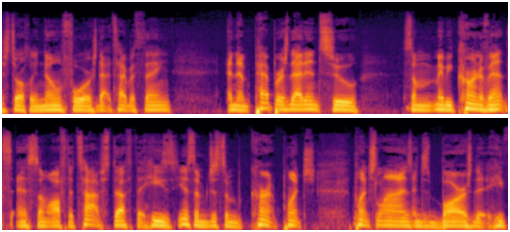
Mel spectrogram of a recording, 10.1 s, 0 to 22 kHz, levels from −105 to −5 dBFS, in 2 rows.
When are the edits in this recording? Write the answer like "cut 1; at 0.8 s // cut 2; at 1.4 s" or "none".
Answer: cut 1; at 0.9 s // cut 2; at 9.1 s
